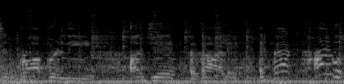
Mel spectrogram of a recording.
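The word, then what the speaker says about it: Ajay Ghale: AJ Gale. Or, as we all pronounce it properly, Ajay Gale.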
